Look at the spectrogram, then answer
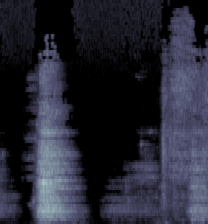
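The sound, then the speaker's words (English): Heavy, breathless panting: a loud rushing gasp, a softer exhale, then another strong breath, like someone winded after exertion. No talking. “I'm kind of breathing hard.”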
